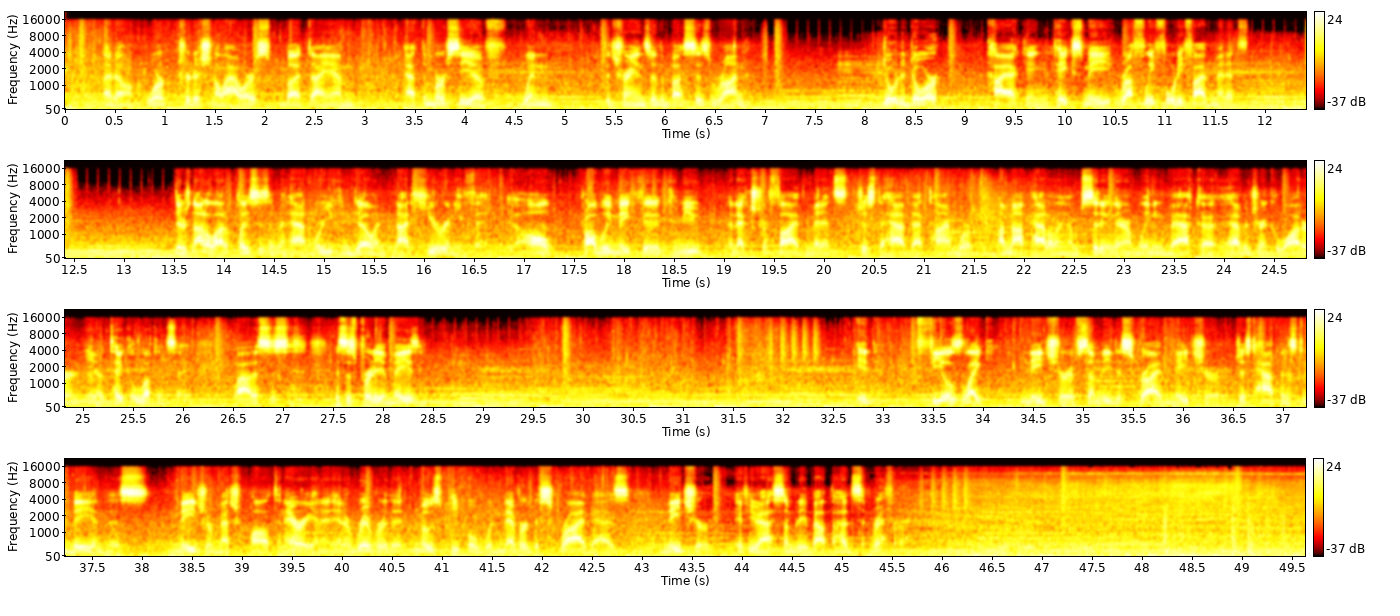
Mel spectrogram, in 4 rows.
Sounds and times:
Boat, Water vehicle: 0.0s - 49.6s
Speech: 0.4s - 6.9s, 8.1s - 11.8s, 13.5s - 28.4s, 32.8s - 45.7s.

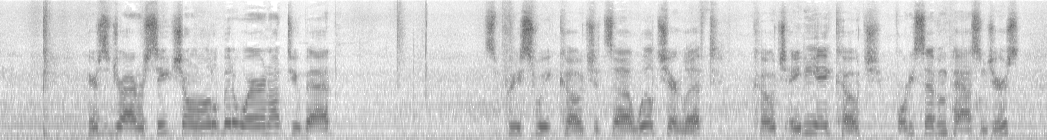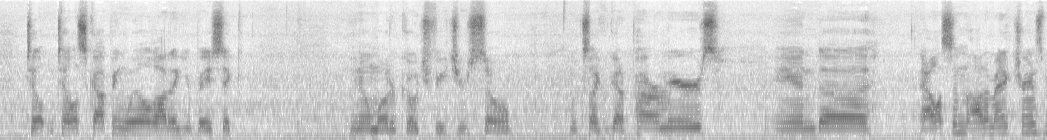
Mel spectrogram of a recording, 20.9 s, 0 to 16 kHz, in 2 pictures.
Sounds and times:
Speech: 0.9s - 3.4s, 4.8s - 12.9s, 14.0s - 15.6s, 16.2s - 20.9s.

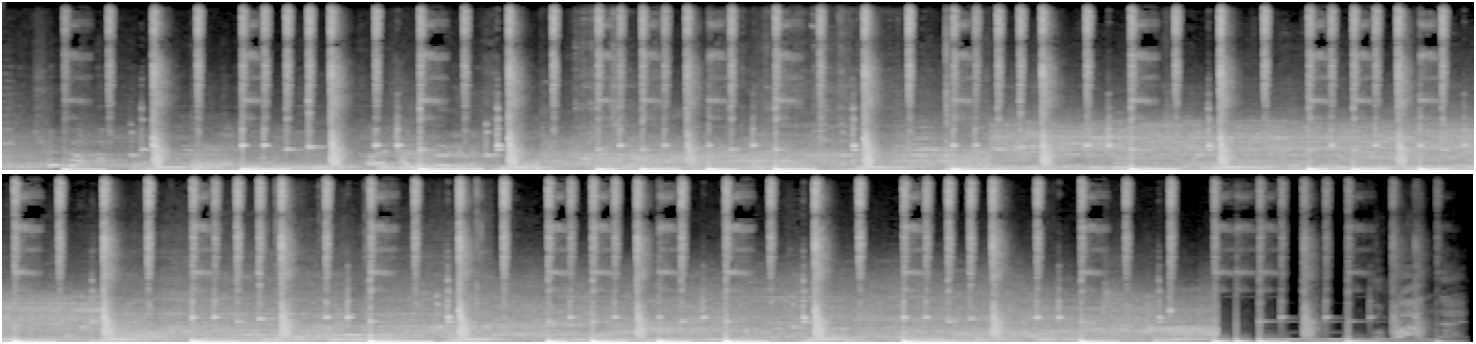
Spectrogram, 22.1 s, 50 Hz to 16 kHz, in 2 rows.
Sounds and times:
Music: 0.0s - 22.0s.

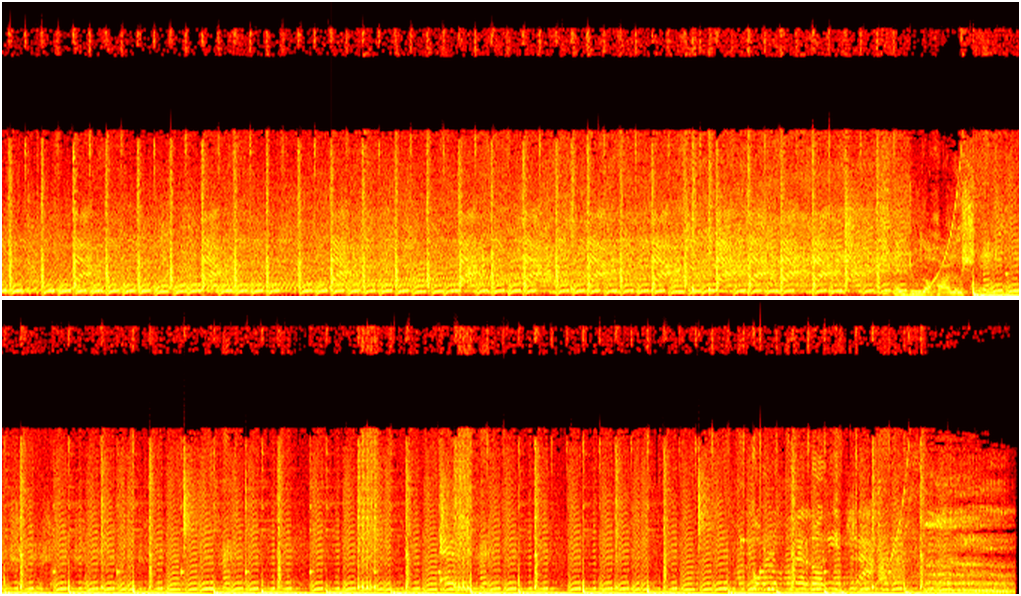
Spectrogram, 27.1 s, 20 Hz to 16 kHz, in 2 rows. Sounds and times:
Music: 0.0s - 26.6s.

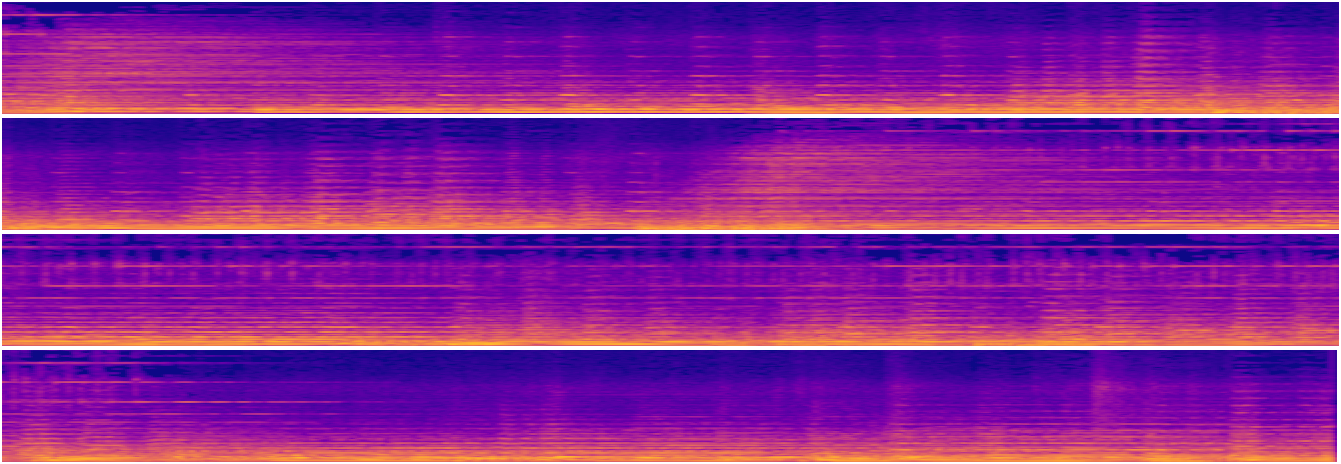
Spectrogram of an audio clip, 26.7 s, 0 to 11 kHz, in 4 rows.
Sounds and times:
Orchestra: 0.0s - 26.7s.

